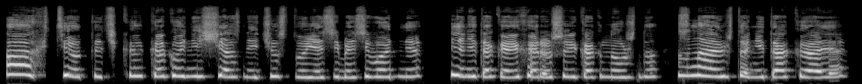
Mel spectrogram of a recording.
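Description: A woman's voice: steady tone, normal speed, hardly any pauses, dry recording, clean studio sound, close to an everyday voice. A woman reading an audiobook, voicing a tearful, fragile young woman who pleads through her sobs. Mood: pleading. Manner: sobbing, high and pleading.

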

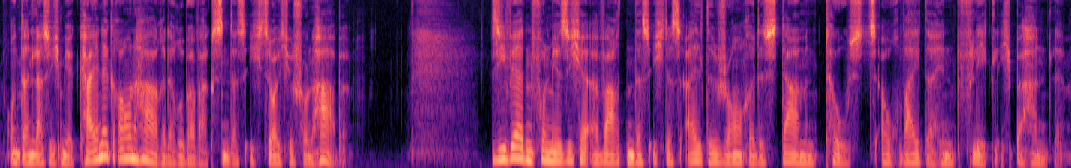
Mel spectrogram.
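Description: A woman reading a novel aloud, voicing an older gentleman who gives a flowery, gallant toast at a dinner. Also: a bass voice, normal speed, slightly rough, no echo, studio quality. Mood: jovial.

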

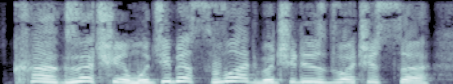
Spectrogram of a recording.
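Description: A reader voicing a bratty, loud young girl who scolds and shouts. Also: a little fast, no echo, clean studio sound, lightly acted. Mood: indignant scolding. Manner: shrill, shouting.

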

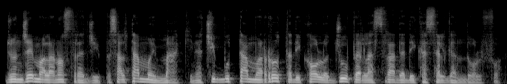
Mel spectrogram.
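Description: A man with an Italian accent reading a literary novel aloud in a measured, deliberate way. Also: on the low side, lively intonation, darkish tone, slightly rough. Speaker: audiobook narrator.

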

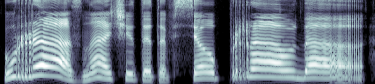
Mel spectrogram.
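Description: A woman reading as an old, learned professor, lecturing with eager enthusiasm. Storybook voice, animated, in a dry, close room. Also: sits low, normal speed, no room sound. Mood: elated.

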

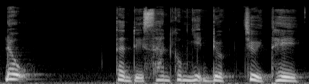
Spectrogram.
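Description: A woman narrating a romance novel in an even, steady storytelling voice. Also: fairly low pitch, brisk, husky.

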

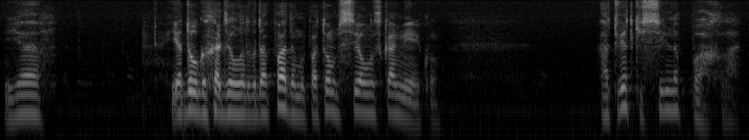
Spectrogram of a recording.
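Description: In a 1970s Soviet radio play recorded with faint music behind, a young adult male actor plays an earnest romantic searching for a mysterious girl. He confides haltingly, with dramatic pauses, his medium-pitched, warm voice sounding agitated and dreamy.

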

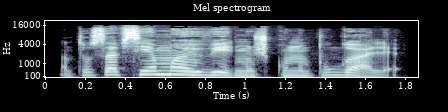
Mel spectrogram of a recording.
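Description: A woman's voice: mid-range voice, expressive, fast, warm tone, dry recording, studio quality, close to an everyday voice. A woman voicing a male magical scribe familiar, cheeky and complaining, in an audiobook reading.

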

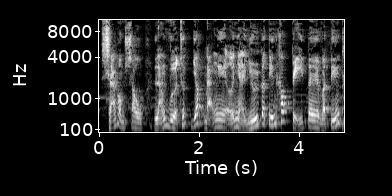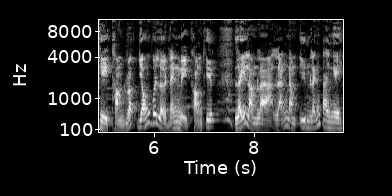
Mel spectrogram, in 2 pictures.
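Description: A narrator reading a historical novel aloud in a steady storytelling manner. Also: mid-range voice, moderate pace, soft background music. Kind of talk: audiobook narration.

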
